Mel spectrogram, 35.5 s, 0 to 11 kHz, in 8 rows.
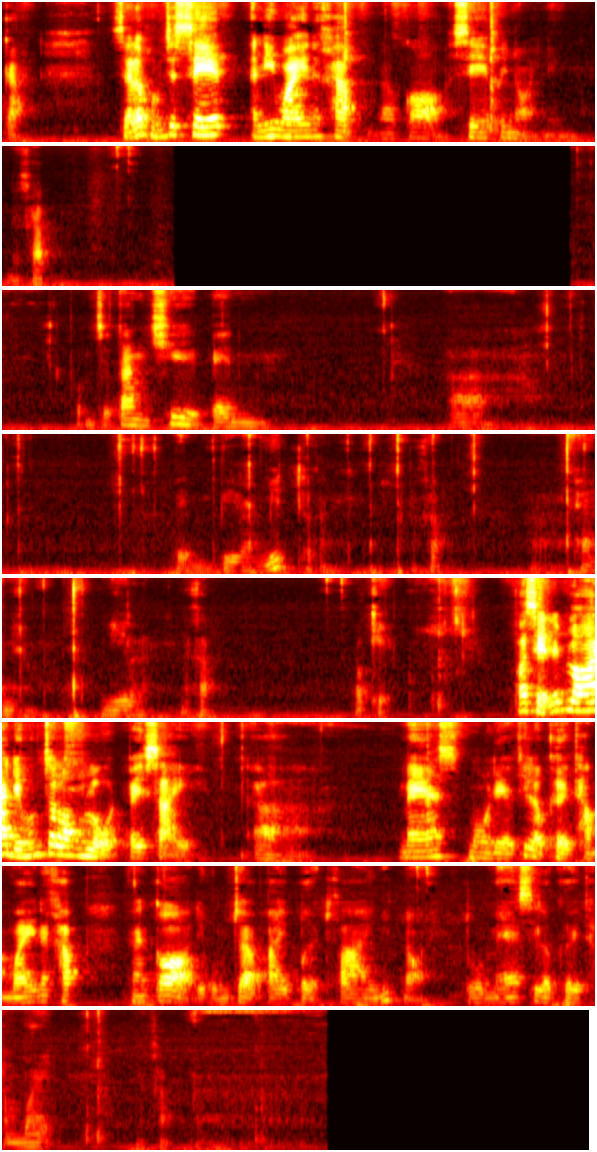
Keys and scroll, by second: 13.5-19.0 typing.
